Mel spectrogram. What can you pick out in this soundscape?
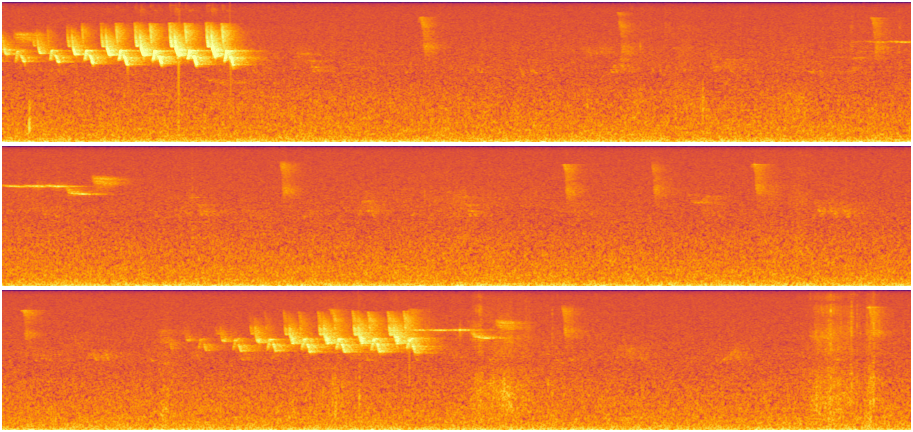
Black-throated Green Warbler, Ovenbird, Red-eyed Vireo, Eastern Chipmunk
